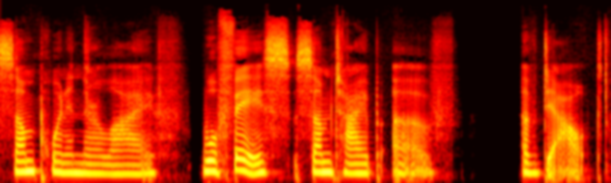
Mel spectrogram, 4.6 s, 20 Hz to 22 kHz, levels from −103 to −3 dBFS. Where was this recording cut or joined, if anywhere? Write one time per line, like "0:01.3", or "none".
none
